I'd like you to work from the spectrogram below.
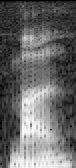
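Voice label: "man", pinyin voice, Mandarin Chinese, second tone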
